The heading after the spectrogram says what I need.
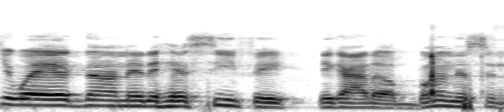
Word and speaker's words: Recife: And I'm saying Recife, but y'all know words in Portuguese that start with an H is actually a R.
